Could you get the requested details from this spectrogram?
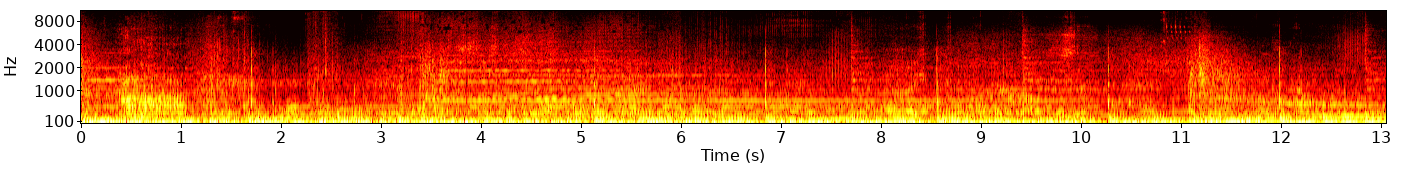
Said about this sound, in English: Alright, we're going down on an elevator.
